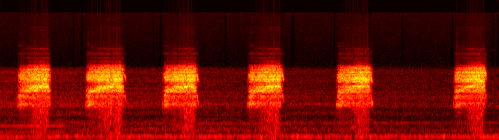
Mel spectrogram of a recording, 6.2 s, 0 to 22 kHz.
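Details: Owl pair at the nest at night, October 5, 2015: the male brings a rat and the egg-sitting female eats it quickly. Six raspy, screechy bursts, fairly evenly repeated about once a second.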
